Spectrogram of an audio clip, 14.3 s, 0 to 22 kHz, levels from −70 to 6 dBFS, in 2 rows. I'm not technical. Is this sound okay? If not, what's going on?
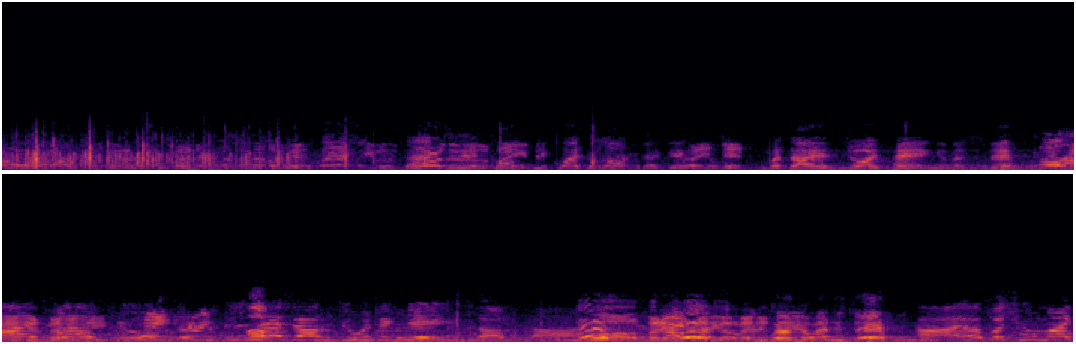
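No. From 3.62 to 6.09 s there's a call bitrate drop: the connection briefly sent far less data, so the sound turns rough and muffled before recovering.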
